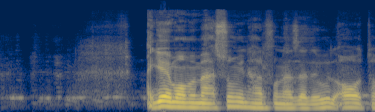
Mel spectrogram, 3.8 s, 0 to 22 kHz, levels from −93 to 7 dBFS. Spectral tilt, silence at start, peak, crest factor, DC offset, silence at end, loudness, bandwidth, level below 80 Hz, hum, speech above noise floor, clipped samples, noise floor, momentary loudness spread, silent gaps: -7 dB/octave; 0.2 s; 0 dBFS; 18 dB; under 0.1%; 0 s; -16 LUFS; 15.5 kHz; -66 dBFS; none; 33 dB; under 0.1%; -48 dBFS; 10 LU; none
